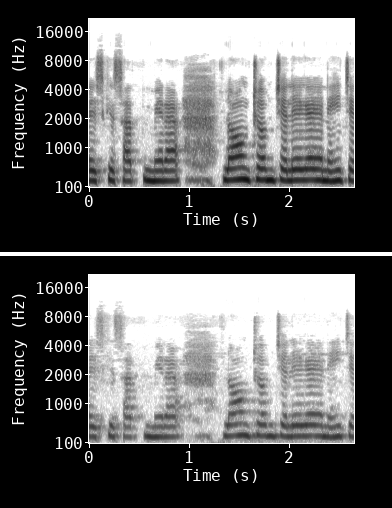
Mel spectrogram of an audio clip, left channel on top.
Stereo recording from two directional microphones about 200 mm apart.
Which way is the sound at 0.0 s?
45° left (ahead or behind).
